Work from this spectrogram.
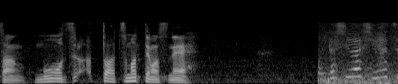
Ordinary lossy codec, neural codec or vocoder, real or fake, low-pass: none; none; real; 7.2 kHz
